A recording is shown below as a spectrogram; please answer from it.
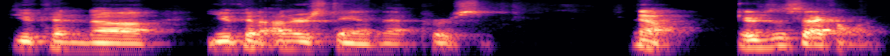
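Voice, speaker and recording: A man's voice: fairly low pitch, lively intonation, normal speed. Older man teaching leadership, echoey room. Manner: earnest, storytelling with acted quotes. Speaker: leadership trainer. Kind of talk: motivational talk.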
